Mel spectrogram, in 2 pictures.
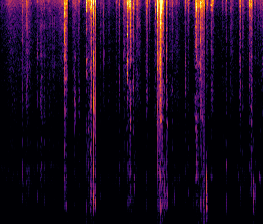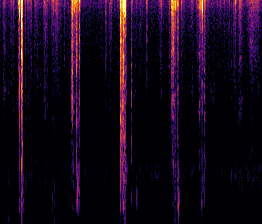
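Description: Tarot cards are handled and drawn, with quiet, irregular flicks, snaps and light rustles of card stock close to the listener, separated by short silences.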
